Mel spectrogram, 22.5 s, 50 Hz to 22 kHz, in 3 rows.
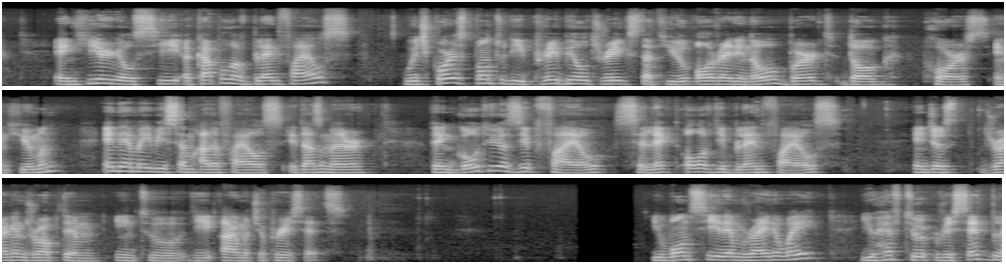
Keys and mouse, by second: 19.5-20.9 drag.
